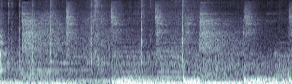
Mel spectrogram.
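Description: Background music playing under the video.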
